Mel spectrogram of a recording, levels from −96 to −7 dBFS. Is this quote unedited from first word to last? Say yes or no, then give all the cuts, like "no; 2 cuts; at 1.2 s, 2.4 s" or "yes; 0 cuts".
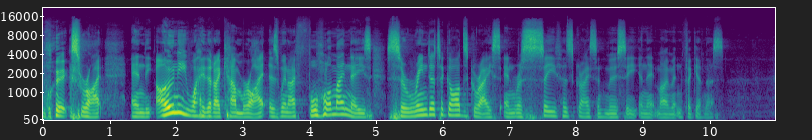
yes; 0 cuts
